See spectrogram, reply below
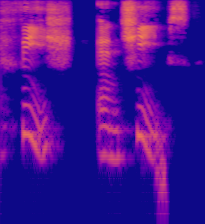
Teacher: with the Australians say fish and chips, so they make it more of an E. The I becomes an E.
